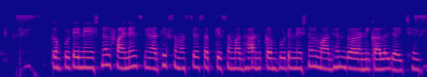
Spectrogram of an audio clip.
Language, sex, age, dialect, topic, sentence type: Magahi, female, 18-24, Western, banking, statement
